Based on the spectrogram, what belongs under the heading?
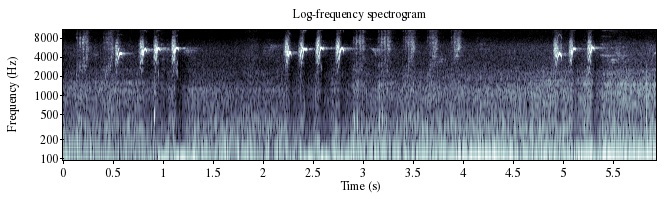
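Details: Scarlet minivet singing as a master track for training songbirds: three short bursts of three or four high, sharp chirped whistles, separated by pauses, over a steady low hum and faint background hiss.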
